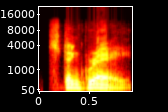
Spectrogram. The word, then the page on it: stingray: American English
